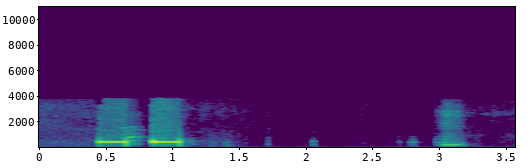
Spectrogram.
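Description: Telephone call-transfer tones on a business call: two short, steady mid-pitched beeps in quick succession, then near silence and a faint lower blip.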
